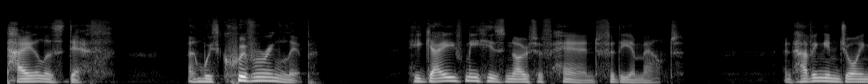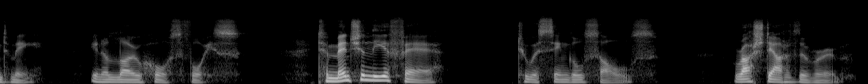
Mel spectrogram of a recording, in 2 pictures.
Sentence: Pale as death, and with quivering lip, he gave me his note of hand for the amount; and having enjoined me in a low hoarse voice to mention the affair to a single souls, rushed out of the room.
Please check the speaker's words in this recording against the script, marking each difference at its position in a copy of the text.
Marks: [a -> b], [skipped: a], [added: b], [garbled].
Pale as death, and with quivering lip, he gave me his note of hand for the amount; and having enjoined me in a low hoarse voice to mention the affair to a single souls, rushed out of the room.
